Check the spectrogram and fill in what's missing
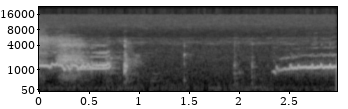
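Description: Backyard chickens, white roosters among the flock, clucking and calling near the microphone in short bursts with quiet gaps between, a drawn-out call at the start and another rising at the end, no talk.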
